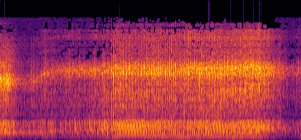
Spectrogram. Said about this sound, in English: Now listen to the same jet cycle filled with super fuel.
